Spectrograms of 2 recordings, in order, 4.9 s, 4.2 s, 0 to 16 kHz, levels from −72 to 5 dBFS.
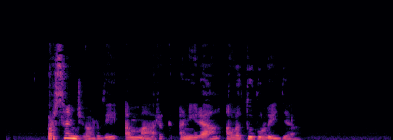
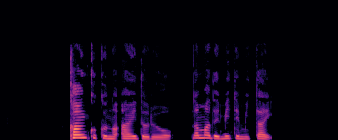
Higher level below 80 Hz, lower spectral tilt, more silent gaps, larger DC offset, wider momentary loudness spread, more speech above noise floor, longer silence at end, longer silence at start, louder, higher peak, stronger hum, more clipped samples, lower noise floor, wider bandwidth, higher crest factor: first, -68 dBFS vs -76 dBFS; about the same, -5 dB/octave vs -4 dB/octave; neither; neither; about the same, 11 LU vs 12 LU; second, 34 dB vs 54 dB; first, 1.15 s vs 0.85 s; second, 0.6 s vs 0.9 s; about the same, -25 LUFS vs -23 LUFS; second, -6 dBFS vs -2 dBFS; neither; neither; second, -59 dBFS vs -77 dBFS; about the same, 11.5 kHz vs 11.5 kHz; about the same, 20 dB vs 24 dB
